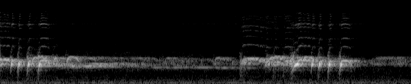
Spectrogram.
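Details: Local wild-born zebra dove from Mojopahit, Java, a contest champion raised from a young bird, singing in gacoran style: mellow tonal cooing phrases with rolling bubbly notes, a pause, then a second phrase stepping slightly up in pitch.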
